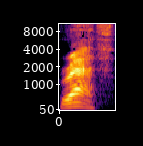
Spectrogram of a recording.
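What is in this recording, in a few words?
"wrath", US English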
